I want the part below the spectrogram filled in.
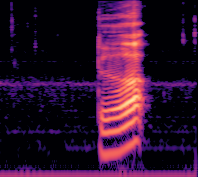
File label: "de", Chinese; 得; get (illness); verb; Chinese lessons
